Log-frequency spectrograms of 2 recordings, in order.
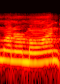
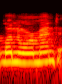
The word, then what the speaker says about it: Lenormand: house of Lenormand or say say it the right way because I always say it wrong look house of manor mind or Lenormand LP and oh are ma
